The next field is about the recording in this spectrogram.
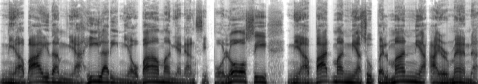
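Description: This man speaks at a fairly slow pace in an animated tone, his pitch swinging very widely. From Puerto Rico, Caguas. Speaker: political podcast host. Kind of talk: political commentary monologue.

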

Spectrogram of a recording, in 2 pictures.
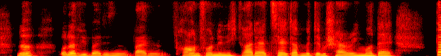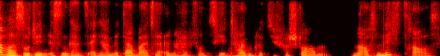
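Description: Against a quiet background, a woman with a very deep, low pitch and a dark, mellow tone talks at a very fast pace with ordinary pitch variation. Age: 40s. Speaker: journalist and women's network founder. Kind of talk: casual interview.

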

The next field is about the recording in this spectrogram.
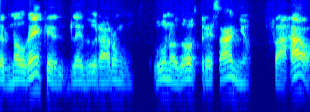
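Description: This man has a plain, everyday voice. It sits at a fairly low pitch with fairly even intonation. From New Jersey, Hoboken. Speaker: real estate agent. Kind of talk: interview.

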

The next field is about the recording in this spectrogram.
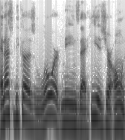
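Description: A normal speaking voice from a man, fairly high in pitch, moves at a fairly quick pace with lively intonation over a quiet background. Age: 30s. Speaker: relationship podcast host, guest. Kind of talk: interview.

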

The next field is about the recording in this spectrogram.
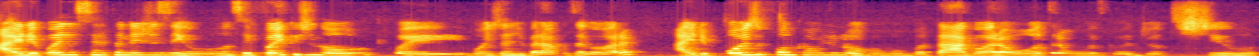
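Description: A woman speaks at a fairly quick pace with hardly any pauses, her high voice bright and sharp. Her loudness swings a lot, while her pitch varies in an ordinary way. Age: 20s. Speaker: funk singer and songwriter. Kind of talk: casual chat.

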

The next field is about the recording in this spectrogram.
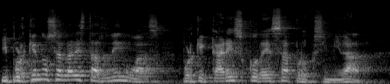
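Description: Through audible room echo and noticeable background noise, a man speaks in an animated tone with lively intonation. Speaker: motivational speaker. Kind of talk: motivational talk.

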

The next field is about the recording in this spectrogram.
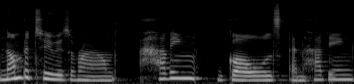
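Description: In a British accent, a woman speaks with ordinary pitch variation. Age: 30s. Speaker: careers advisor and podcast host. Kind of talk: solo advice podcast monologue. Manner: casual, with frequent fillers.

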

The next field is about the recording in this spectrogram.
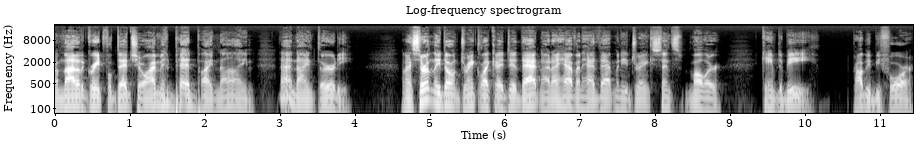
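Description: In a very clean recording with a silent background, a man talks at a moderate pace in a normal speaking voice, fairly low in pitch with ordinary pitch variation. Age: 50s. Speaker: political podcast host. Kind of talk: casual monologue. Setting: small office.

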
